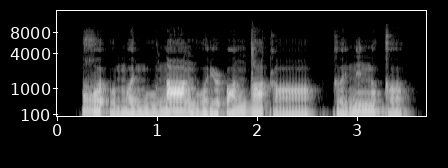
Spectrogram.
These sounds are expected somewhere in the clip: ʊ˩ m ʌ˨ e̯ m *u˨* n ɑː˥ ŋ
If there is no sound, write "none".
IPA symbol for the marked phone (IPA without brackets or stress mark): uː˨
